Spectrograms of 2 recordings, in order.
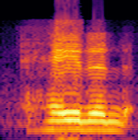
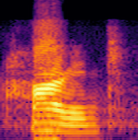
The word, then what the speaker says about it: Hayden: And by the way, that guy said the name wrong. It's Hayden Christensen. Not hardened.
